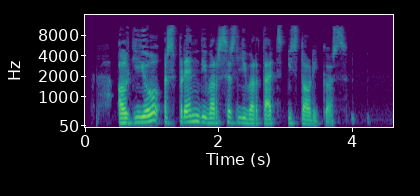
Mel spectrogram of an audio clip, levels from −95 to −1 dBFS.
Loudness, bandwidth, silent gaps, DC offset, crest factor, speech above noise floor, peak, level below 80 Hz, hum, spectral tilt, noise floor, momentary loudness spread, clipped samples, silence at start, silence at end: -28 LUFS; 11.5 kHz; none; under 0.1%; 20 dB; 41 dB; -8 dBFS; -78 dBFS; none; -5 dB/octave; -69 dBFS; 14 LU; under 0.1%; 0.35 s; 0.75 s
